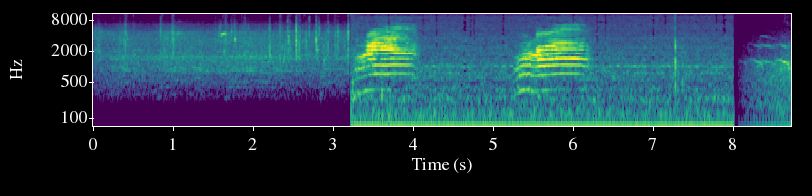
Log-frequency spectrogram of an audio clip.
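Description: A kitten meowing twice, each meow under a second long and about two seconds apart, over a low steady hum.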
